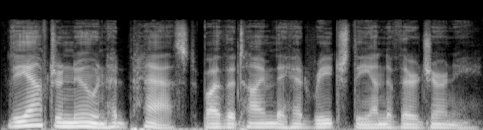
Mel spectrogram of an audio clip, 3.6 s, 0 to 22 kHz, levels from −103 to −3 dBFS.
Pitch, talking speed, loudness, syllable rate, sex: 100 Hz, 250 wpm, -18 LUFS, 5.7 syllables/s, male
